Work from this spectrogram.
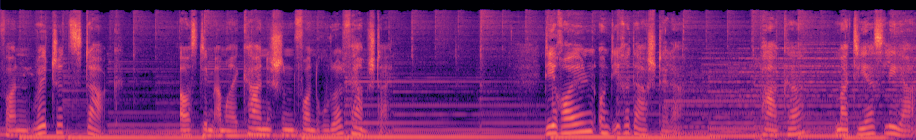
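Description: A woman's voice: deep voice, measured pace, pauses often. A woman reading out the title and credits of a radio drama as a scripted announcement. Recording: guitar music under voice.

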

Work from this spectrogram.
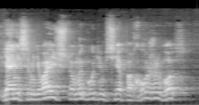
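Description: An actor playing a bitter, sardonic middle-aged history professor, delivering ironic, halting rhetoric in a theatrical radio play. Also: male voice, fairly high pitch, pushed and bright. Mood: ironic lecturing. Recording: roomy stage sound with audience noise.

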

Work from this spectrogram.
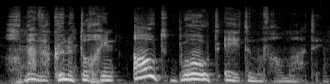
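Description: A woman's voice: medium pitch, very animated, moderate pace, slightly rough. An actress playing an earnest, deferential woman secretary in a radio play, polite and dreamily savouring her words. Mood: dreamy, enthusiastic.

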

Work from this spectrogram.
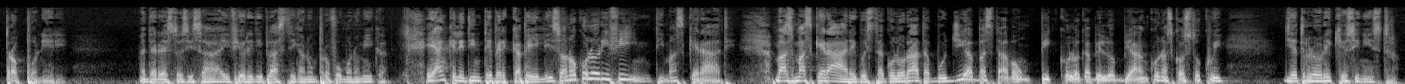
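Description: Radio drama: male actor as a dreamy, lonely vagabond poet. Dark, gravelly voice, halting poetic delivery. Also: fairly high pitch, animated, heavily acted. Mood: brooding, ironic. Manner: halting, repeats phrases for emphasis. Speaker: actor in a radio theatre monologue. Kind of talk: poetic theatrical monologue for radio.

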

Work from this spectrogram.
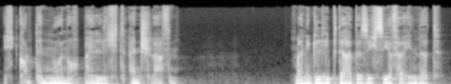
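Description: A haunted novelist telling his own story in a radio play. His voice is strongly husky and breathy, and he speaks slowly and deliberately, often sinking to a whisper. Fear and anguish sit under the literary narration. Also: mid-range voice, a little mellow, exaggerated voice. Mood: brooding, haunted. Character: anguished, fearful male novelist recounting his ruin. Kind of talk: literary radio drama first-person narration.

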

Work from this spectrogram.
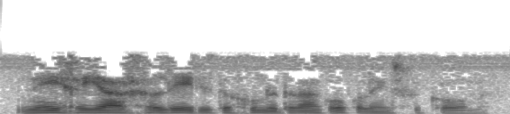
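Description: An actor playing an anguished, guilt-ridden fisherman scarred by fallout, in a Dutch radio play with grave, measured delivery. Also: mid-range voice, husky, lightly acted. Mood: sombre, tender. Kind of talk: Dutch radio play acting, dramatic narration. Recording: muffled, narrow-band old radio recording with noise.

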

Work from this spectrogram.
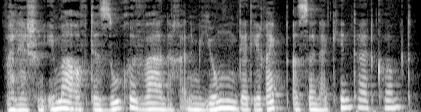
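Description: A woman's voice: low-pitched, a little fast, dark tone, close to an everyday voice. An actress playing a curious, candid girlfriend of an investigator in a radio crime drama, conversational and questioning. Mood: curious, probing.

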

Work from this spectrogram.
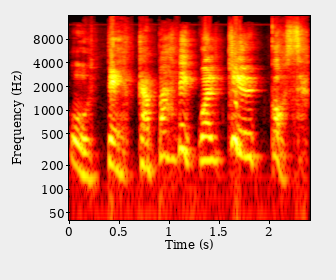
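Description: A woman's voice: on the high side, sing-song, slow pace, a bit bright, exaggerated voice. A woman playing a brash, goat-faced peanut hawker in a radio play, with a blustering street-crier delivery. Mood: grumbling. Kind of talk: read radio theatre.

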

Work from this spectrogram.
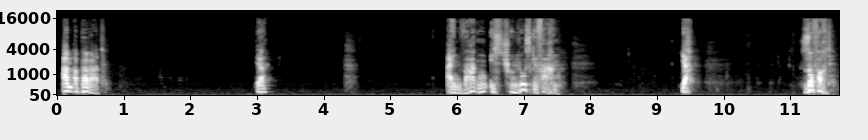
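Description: Bossy soviet pilot in a radio play, rough husky voice, very animated pitch, clipped orders. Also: male voice, takes it slowly, pauses often. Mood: brisk. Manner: terse, authoritative, giving orders. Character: brisk, commanding male Soviet aviator comrade. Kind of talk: 1980s German radio play acting.

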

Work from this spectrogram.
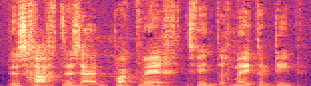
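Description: Casting: earnest union chairman, fairly high gravelly voice, formal oratory, 1970s TV drama. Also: normal speed, pushed and bright, heavily acted. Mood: earnest, proud. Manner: oratorical, emphatic. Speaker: actor as meeting chairman. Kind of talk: 1970s television drama acting, meeting speech.

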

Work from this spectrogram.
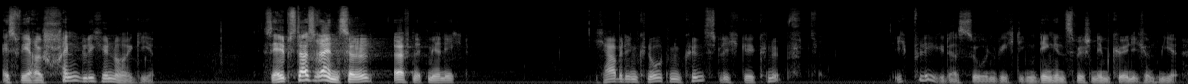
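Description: An actor playing a cunning male fox, a smooth-talking trickster, in a classic verse radio play. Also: lowish voice, very animated, measured pace, long pauses, fairly bright tone, heavily acted. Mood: sly. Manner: wheedling, persuasive, theatrical verse delivery.

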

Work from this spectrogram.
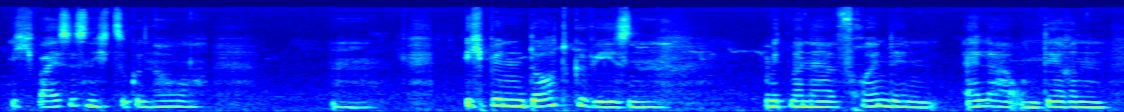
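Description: An actress playing an earnest young art student in a radio drama, halting and hesitant in her speech. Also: mid-range voice, darkish tone, slight background noise, close to an everyday voice. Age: young adult.

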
